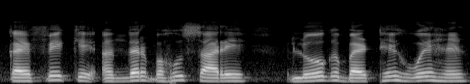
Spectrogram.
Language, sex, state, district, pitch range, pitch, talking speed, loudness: Hindi, male, Uttar Pradesh, Lucknow, 155-185 Hz, 160 Hz, 115 wpm, -19 LUFS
